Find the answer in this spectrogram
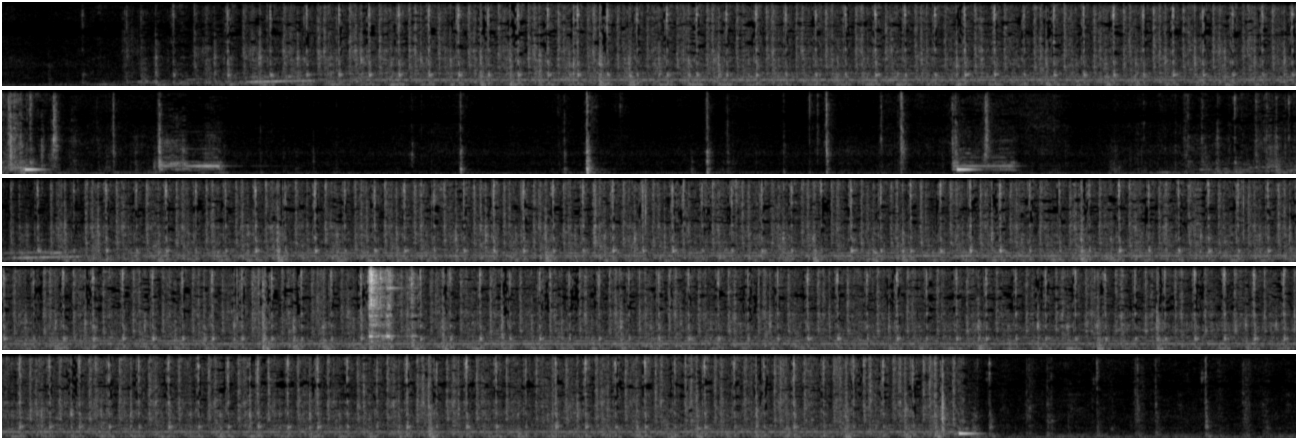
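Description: Electric domestic sewing machine stitching a seam. It runs steadily for about five seconds, stops, gives a few short clicks, then starts again about thirteen seconds in and runs steadily to the end. Each time it starts, its pitch rises as it comes up to speed.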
